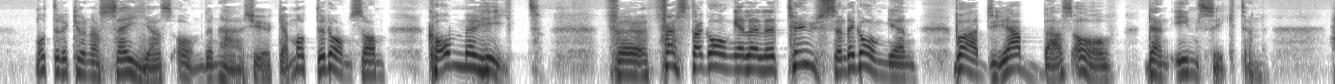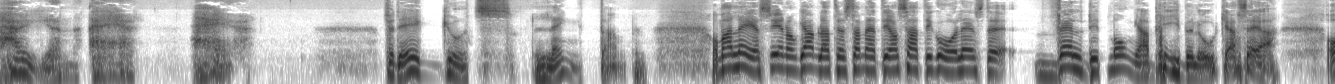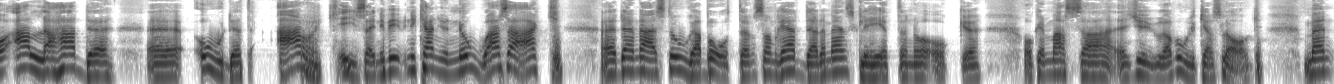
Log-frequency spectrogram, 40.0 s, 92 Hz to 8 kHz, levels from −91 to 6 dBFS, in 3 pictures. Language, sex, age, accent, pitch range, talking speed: Swedish, male, 50-69, native, 150-205 Hz, 115 wpm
